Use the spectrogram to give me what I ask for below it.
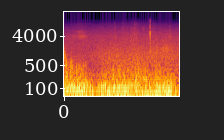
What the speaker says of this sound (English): is that wind cold?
